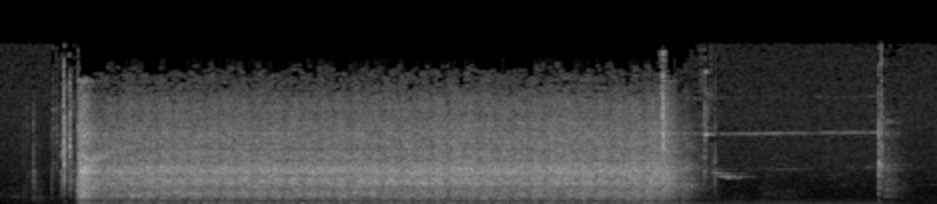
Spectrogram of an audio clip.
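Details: Starter cranks the engine evenly for about four seconds but it never catches or fires; crank-no-start, cause unknown.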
